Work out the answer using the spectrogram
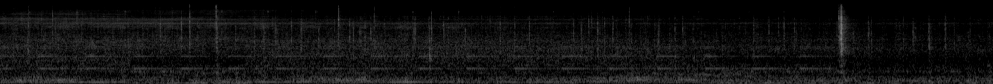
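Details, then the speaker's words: N scale Model Power 4-6-2 Pacific locomotive, bought as not running, after major repair: faint, steady motor hum at an even pitch with no stutter or grinding, then a click as it stops; runs normally. "well i wasn't sure i could get it going but in the end it worked out well"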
